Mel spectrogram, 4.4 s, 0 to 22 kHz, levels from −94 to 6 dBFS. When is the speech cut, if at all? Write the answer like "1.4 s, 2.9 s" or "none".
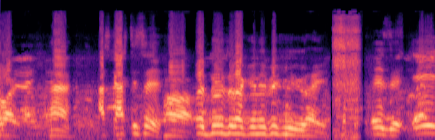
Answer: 2.0 s, 3.4 s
